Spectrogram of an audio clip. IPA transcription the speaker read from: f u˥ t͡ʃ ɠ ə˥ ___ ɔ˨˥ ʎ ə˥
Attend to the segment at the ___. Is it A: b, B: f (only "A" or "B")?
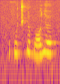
A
